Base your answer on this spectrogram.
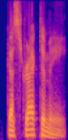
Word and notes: gastrectomy: American English

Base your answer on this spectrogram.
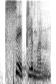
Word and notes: cyclamen: Indian

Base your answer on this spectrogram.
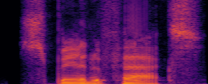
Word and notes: spinifex: American English

